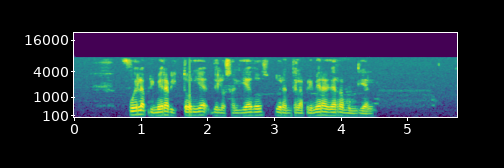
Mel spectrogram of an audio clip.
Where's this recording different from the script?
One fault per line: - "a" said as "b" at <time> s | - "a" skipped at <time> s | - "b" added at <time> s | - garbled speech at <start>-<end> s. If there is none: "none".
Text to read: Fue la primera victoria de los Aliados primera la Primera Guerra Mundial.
- "primera" said as "durante" at 3.0 s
